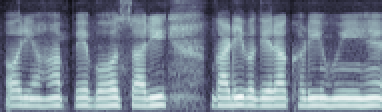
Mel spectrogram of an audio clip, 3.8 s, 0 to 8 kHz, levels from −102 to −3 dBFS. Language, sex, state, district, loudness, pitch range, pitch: Hindi, female, Uttar Pradesh, Lalitpur, -14 LUFS, 195-200 Hz, 200 Hz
